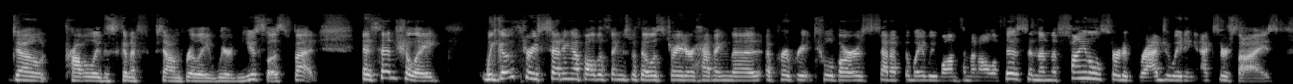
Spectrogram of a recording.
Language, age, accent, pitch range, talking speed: English, 40-59, American, 185-235 Hz, 215 wpm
